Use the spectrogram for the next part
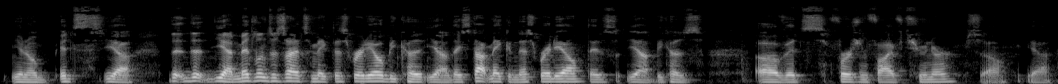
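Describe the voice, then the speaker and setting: Halting man in casual show-and-tell. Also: medium pitch. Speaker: hobbyist presenter of a weather radio collection. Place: indoors, in a room at home.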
